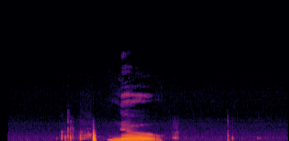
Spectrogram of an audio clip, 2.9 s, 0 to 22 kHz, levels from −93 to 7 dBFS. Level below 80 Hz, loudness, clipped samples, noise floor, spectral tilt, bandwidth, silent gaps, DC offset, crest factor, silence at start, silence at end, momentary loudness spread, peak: -78 dBFS; -25 LUFS; under 0.1%; -64 dBFS; -7.5 dB/octave; 8 kHz; none; under 0.1%; 26 dB; 0.7 s; 1.1 s; 24 LU; -4 dBFS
